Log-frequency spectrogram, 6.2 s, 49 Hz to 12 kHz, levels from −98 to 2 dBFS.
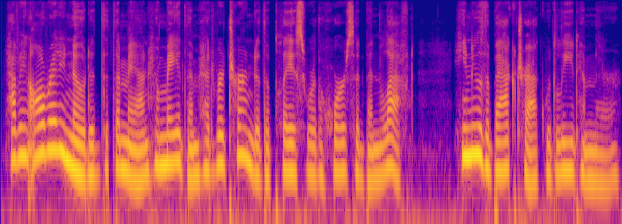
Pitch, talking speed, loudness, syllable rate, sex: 190 Hz, 280 wpm, -17 LUFS, 6.7 syllables/s, female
